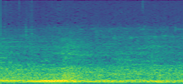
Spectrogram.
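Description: A steady low rumble that swells about half a second in and eases off after about a second.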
